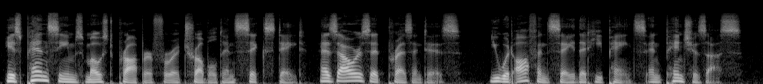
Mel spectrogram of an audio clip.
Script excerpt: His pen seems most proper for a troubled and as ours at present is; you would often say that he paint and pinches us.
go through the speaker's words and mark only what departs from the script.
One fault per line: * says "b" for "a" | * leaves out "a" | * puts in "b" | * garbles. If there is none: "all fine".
* puts in "sick state"
* says "paints" for "paint"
